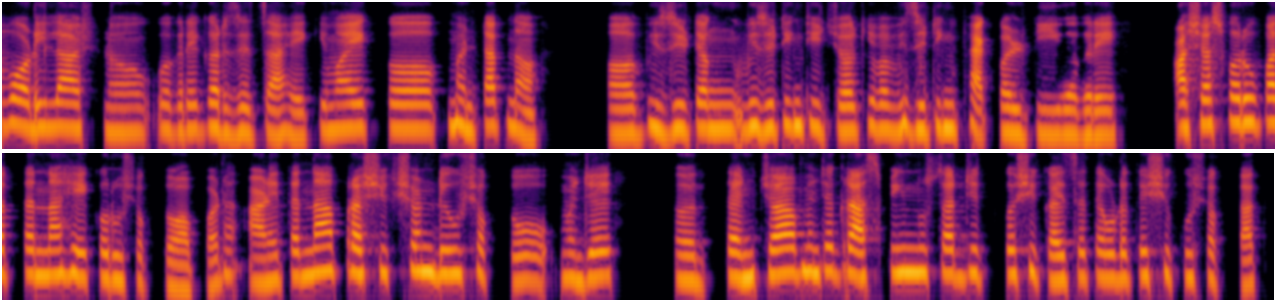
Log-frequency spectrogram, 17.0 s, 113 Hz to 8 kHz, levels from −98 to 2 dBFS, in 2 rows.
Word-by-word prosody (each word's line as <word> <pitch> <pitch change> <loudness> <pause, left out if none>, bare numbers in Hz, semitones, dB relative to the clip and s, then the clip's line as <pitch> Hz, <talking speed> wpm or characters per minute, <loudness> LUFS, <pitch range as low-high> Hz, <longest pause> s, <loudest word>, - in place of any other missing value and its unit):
बॉडीला 220 -2 +2
असणं 190 -2 -4
वगैरे 205 0 -4
गरजेचं 185 -3 -1
आहे. 170 -1 -1
किंवा 205 +1 -1
एक 210 0 -1
म्हणतात 205 +1 +1
ना 195 -7 -1 0.5
अ, 185 - -2 0.2
व्हिजिटंग 205 0 0
व्हिजिटिंग 220 +1 0
टीचर 195 -2 -1
किंवा 215 -2 -2
व्हिजिटिंग 205 0 -1
फॅकल्टी 180 -1 +1
वगैरे 175 0 -1 0.5
अशा 225 +2 +3
स्वरूपात 245 0 +3
त्यांना 235 -1 +2
हे 240 -2 +2
करू 215 -2 0
शकतो 195 -3 -10
आपण 160 +6 -3
आणि 195 +1 +2
त्यांना 240 +3 +4
प्रशिक्षण 255 +1 +2
देऊ 245 0 +2
शकतो. 205 -4 -5 0.2
म्हणजे 220 +1 0 0.4
अ, 205 -1 0 0.2
त्यांच्या 230 +2 +5
म्हणजे 265 0 +2
ग्रास्पिंगनुसार 250 +1 +4
जितकं 245 0 -4
शिकायचं 210 -3 -1
तेवढं 215 -1 0
ते 230 - -1
शिकू 235 -1 -5
शकतात. 200 -4 -5
215 Hz, 140 wpm, -24 LUFS, 200-235 Hz, 0.5 s, त्यांच्या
